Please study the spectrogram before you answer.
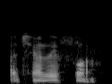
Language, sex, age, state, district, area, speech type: Dogri, male, 30-45, Jammu and Kashmir, Udhampur, urban, conversation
